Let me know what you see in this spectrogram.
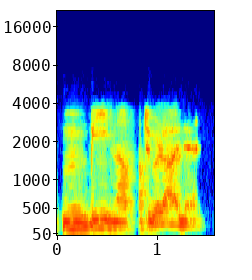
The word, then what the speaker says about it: Mbinatyrale: It is supernatural, and in Albanian it's mbi naturale.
